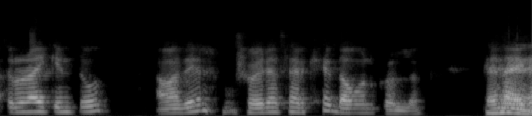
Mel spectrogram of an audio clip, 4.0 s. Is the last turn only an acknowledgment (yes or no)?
yes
